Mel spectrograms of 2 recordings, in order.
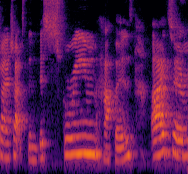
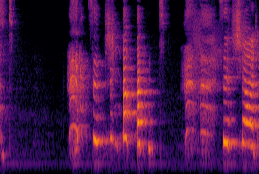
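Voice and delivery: laughing; 13 semitones higher, 5 dB louder, much slower than usual. Acted. Mocking repeats of name.

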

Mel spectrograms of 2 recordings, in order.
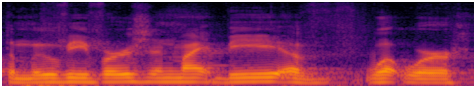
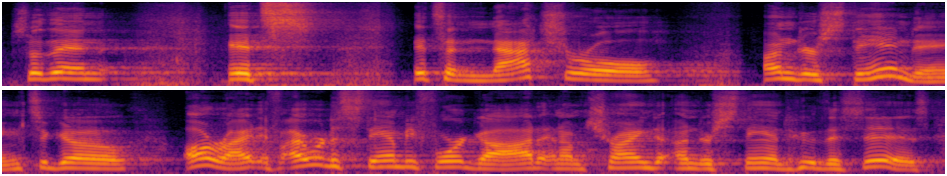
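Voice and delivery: rising preaching intensity; 6 semitones higher than usual. Real, not acted. Preacher to congregation, imagining justifying himself, in a fervent, raised voice. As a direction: build the plea with fervor before God.

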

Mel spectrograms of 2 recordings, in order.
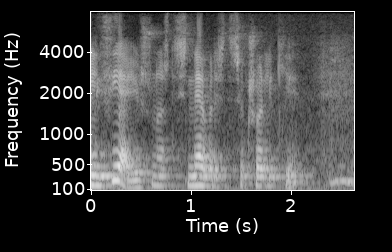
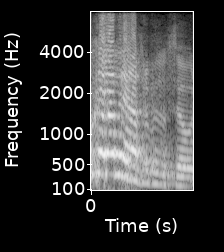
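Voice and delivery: laughing, louder retort; laughing exasperation; 3 semitones higher, 7 dB louder than usual. Retold or imitated. Priest retelling his reply to a client, laughing. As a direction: laugh out the rebuke. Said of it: "Λέω".

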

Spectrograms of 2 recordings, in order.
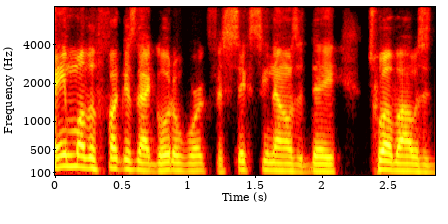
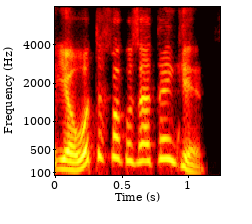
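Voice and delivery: mock realization; 12 semitones higher than usual. Retold own sudden realization.

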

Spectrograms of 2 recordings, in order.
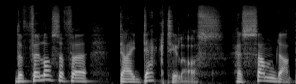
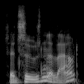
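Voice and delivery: ordinary delivery, nothing marked

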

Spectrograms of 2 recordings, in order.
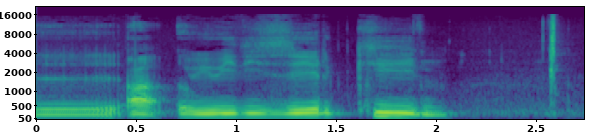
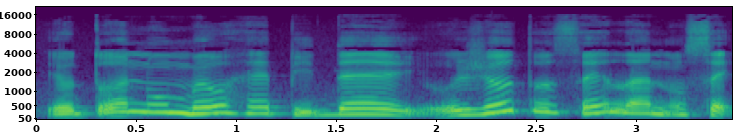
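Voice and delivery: sing-song happy; 10 semitones higher, much slower than usual. Real, not acted.

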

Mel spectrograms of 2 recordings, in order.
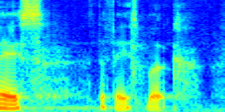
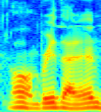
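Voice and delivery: usual speaking voice

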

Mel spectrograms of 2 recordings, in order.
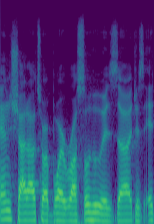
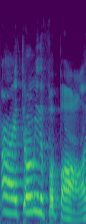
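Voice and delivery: teasing dad; 10 semitones higher, 3 dB louder than usual. Retold or imitated. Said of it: "And he'd be like".

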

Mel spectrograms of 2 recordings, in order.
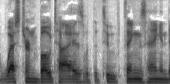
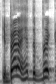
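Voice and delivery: higher, more pushed tough guy threat; retry of the Jackie Daytona line; 12 semitones higher, 4 dB louder, faster than usual. Shown as a demonstration. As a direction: try the threat again, reaching higher. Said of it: "I sounded better than that".

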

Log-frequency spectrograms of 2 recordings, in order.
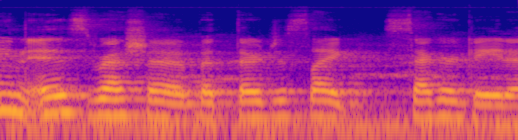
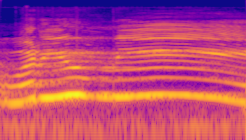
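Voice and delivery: much higher, louder disbelief; can't believe she asked that; incredulous; 13 semitones higher, 11 dB louder than usual. Real, not acted. Baffled at friend's question.

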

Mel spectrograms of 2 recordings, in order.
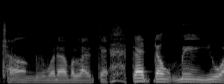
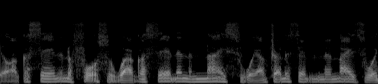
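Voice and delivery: ordinary talk

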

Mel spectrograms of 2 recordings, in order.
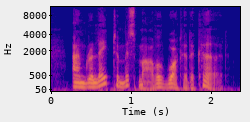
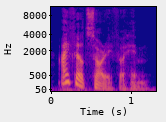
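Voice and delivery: plain reading voice

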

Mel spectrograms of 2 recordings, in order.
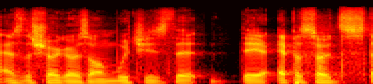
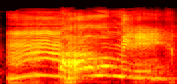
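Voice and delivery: much higher, slow cartoon voice; cartoon wife impression; 3 dB louder, slower than usual. Host imitates a Simpsons character for friends, high cartoon voice. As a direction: squeeze it up into a cartoon mum. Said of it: "There's this character who's like".

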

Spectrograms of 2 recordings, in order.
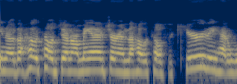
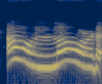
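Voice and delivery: high startled Oh Lord; shocked gasp; 8 semitones higher than usual. Retold or imitated. Bartender gasping at the couple kissing. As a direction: gasp it out, clutching pearls.

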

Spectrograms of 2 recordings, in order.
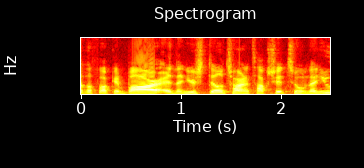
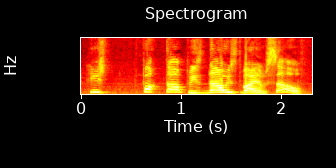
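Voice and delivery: high, strained mock rant; retold exasperation; 13 semitones higher than usual. Teller scolds friend who let the drunk escape, mock exasperated rant. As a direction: act out frantic frustration, pitch way up.

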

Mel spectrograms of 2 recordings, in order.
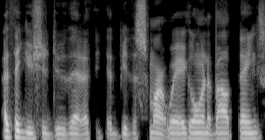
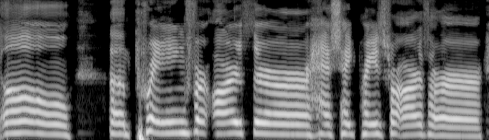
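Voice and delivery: slow, higher, sappy fake-caring voice; mock sympathy; 7 semitones higher, much slower than usual. Mocking online commenters, syrupy fake sympathy. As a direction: drag out the fake concern. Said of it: "everybody's like".

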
